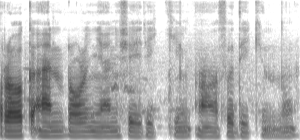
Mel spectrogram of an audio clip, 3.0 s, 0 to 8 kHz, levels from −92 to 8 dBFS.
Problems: background conversations at intervals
